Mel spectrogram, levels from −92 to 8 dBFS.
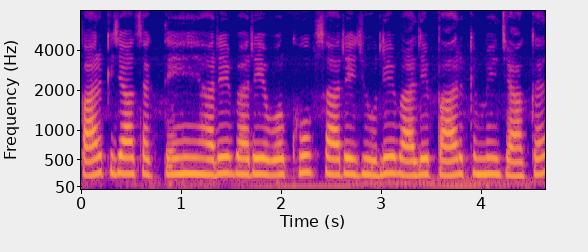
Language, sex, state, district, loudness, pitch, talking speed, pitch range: Hindi, female, Jharkhand, Jamtara, -14 LUFS, 260 Hz, 165 wpm, 255-270 Hz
